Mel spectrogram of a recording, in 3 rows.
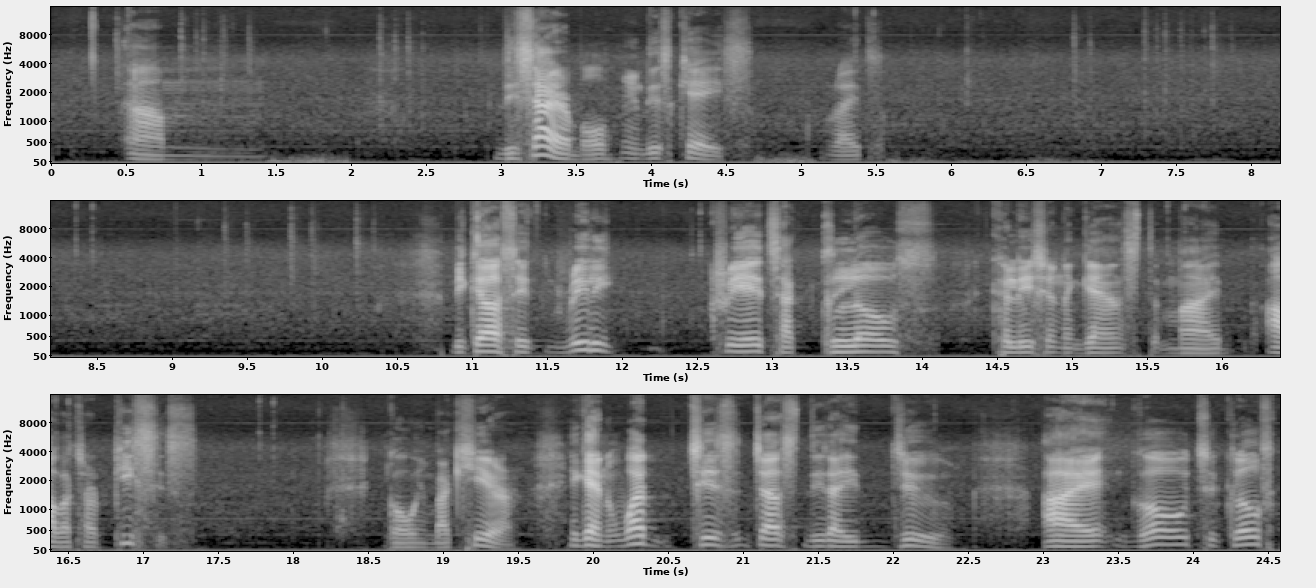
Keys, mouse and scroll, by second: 2.4 KP_0, 4.1-7.2 drag, 7.5 KP_0, 8.5-10.2 drag, 12.2-14.4 middle drag, 15.8-19.7 drag.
